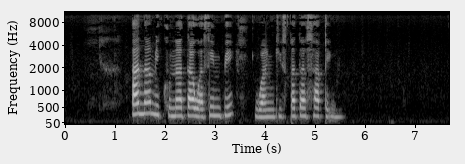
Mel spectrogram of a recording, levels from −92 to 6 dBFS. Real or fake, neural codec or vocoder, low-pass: real; none; 9.9 kHz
